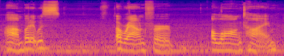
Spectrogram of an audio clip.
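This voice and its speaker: A woman's voice: lowish voice, steady tone, slow. A woman from Canada chatting informally as a host, explaining things in a loose, rambling way. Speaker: host and reader. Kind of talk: casual chat introducing a reading. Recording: clearly noisy background hum.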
